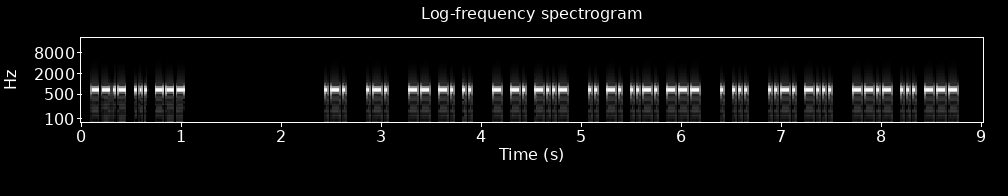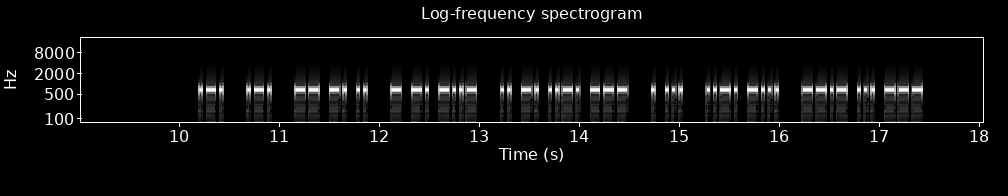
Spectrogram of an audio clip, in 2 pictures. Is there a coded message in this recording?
Yes: Morse code from 0.1 to 17.4 s, heard as a keyed tone, about 40 wpm, 700 Hz. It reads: QSO R R MNI TNX INFO ES FB QSO R R MNI TNX INFO ES FB QSO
